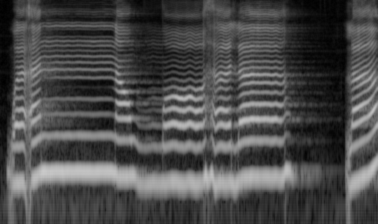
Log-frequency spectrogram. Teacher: lamnya ini kita panjangkan 2 harokat saja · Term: mad tabi'i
